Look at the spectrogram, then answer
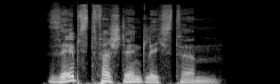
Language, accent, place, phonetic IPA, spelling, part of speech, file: German, Germany, Berlin, [ˈzɛlpstfɛɐ̯ˌʃtɛntlɪçstəm], selbstverständlichstem, adjective, De-selbstverständlichstem.ogg
- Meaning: strong dative masculine/neuter singular superlative degree of selbstverständlich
